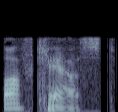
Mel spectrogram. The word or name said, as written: offcast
